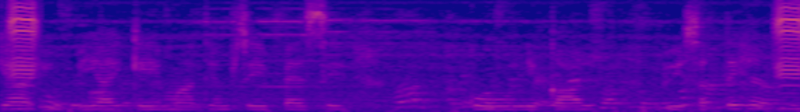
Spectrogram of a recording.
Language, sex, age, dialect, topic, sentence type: Hindi, female, 18-24, Kanauji Braj Bhasha, banking, question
